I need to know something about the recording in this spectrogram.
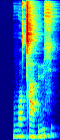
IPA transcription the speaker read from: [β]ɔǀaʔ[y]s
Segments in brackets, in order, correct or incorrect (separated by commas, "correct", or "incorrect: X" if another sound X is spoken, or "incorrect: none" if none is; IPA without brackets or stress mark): correct, correct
